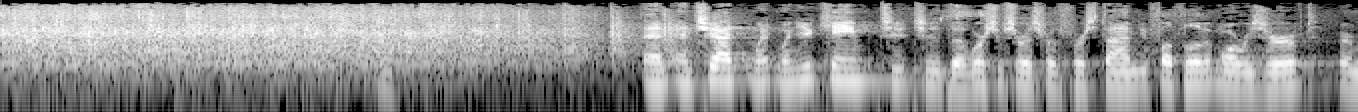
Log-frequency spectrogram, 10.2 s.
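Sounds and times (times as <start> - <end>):
audience applause: 0.0 - 4.8
speech: 4.8 - 10.1.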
